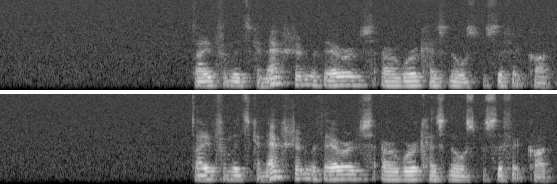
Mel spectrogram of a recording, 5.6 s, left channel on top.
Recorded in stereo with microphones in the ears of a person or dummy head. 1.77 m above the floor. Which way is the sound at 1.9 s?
40° right (ahead or behind).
